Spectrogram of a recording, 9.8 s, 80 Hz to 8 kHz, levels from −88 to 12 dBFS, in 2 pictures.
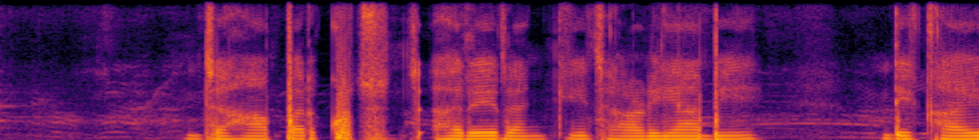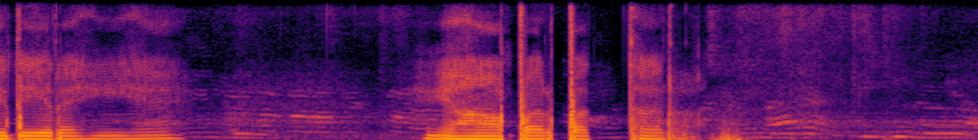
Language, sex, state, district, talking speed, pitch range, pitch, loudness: Hindi, female, Rajasthan, Jaipur, 100 wpm, 170-240 Hz, 175 Hz, -14 LUFS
